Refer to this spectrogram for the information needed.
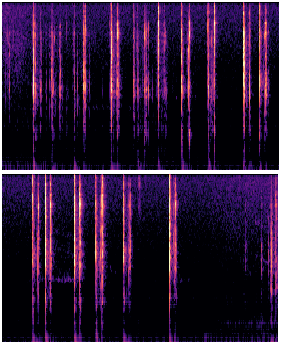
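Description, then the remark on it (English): Quick, uneven keystrokes clatter on a computer keyboard as someone does calculations, a steady run of sharp clicks with brief pauses, fairly clear over a low background hum. “I just need to do some calculations on my computer.”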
